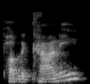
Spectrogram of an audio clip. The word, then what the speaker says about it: publicani: itself is Latin um it's uh pronounced publicani public county public county right public in public county um and so they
